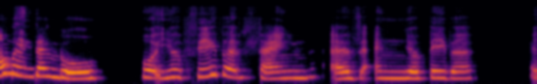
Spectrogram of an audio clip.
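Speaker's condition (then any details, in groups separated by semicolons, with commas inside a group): Cerebral palsy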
